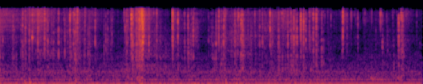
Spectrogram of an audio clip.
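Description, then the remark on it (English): A plastic bag holding light purple glitter crinkles and rustles continuously for several seconds, fairly soft, with irregular crackly bursts and no talking. “I missed my light purple because it's in a bag.”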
